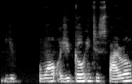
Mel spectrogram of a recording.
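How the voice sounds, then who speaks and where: A soft-spoken man's very slow, dark, mellow voice, fairly high in pitch. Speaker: self-help video creator. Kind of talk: motivational talk. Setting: filming at night, self-recorded. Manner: halting.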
